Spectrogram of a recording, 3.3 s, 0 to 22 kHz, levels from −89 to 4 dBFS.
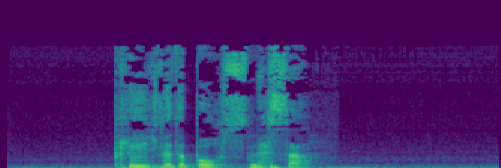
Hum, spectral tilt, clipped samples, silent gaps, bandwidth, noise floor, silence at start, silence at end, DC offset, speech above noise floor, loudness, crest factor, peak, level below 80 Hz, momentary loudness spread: none; -4 dB/octave; under 0.1%; none; 16.5 kHz; -46 dBFS; 0.15 s; 0 s; under 0.1%; 26 dB; -20 LUFS; 20 dB; -4 dBFS; -34 dBFS; 17 LU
